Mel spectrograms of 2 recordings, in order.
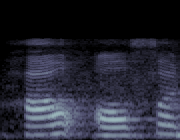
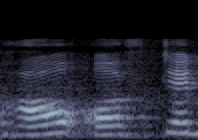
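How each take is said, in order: First: The t in often is silent. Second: The t in often is pronounced. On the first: The speaker calls it right. "होता है, टी यहाँ पे silent है" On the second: The speaker calls it wrong. "नहीं ये पढ़ा जाता है"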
